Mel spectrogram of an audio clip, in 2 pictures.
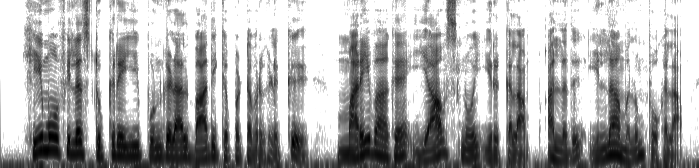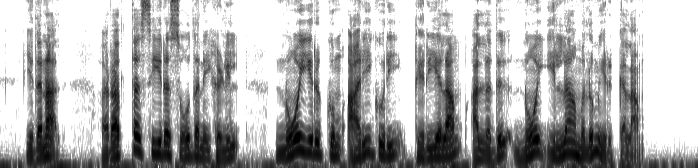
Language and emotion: Tamil, neutral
